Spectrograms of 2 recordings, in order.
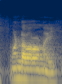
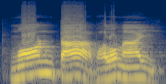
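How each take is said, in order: First: Said in the usual way. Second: মনটা ভালো নাই very slow, each word stretched; drawn-out emphasis. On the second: Shown as a demonstration. (মনটা ভালো নাই, প্রতিটা শব্দ টেনে ধীরে) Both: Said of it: "ওয়ার্ডটা ভালো করে খেয়াল করো".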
